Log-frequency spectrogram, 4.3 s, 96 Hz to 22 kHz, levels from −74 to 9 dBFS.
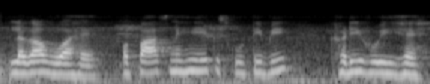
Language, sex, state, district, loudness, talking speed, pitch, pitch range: Hindi, female, Punjab, Pathankot, -16 LUFS, 180 wpm, 205 Hz, 195-215 Hz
